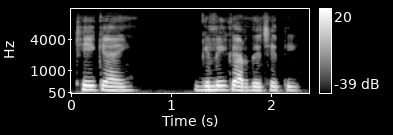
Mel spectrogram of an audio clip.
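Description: A steady, determined male traveller in a storybook reading, as a woman narrator puts him on. He talks calmly and plainly in a lowish voice. The sound is dry and close. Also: normal speed, no room sound, close to an everyday voice.

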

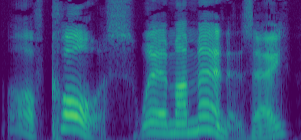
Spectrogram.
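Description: An actor playing a cheeky, boastful adventurer who speaks with an Australian accent and a lot of slang. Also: male voice, high voice, wildly swooping pitch, normal speed, fairly bright tone, no room sound, studio quality, exaggerated voice. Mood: cocky. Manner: brash, joking, full of slang. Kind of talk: audio drama acting.

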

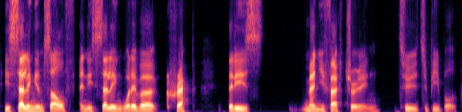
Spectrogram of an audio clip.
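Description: A man's voice: medium pitch, steady tone, measured pace, a bit bright, clean tone, no room sound, studio quality. A man co-hosting a podcast in casual chat, blunt and swearing, repeating words for emphasis. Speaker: podcast co-host.

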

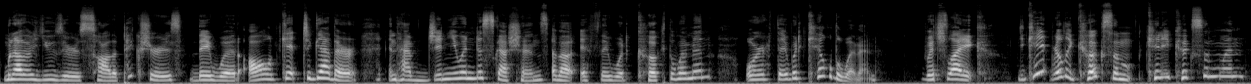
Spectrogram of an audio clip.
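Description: A woman's voice: a little high, expressive, normal speed, a little mellow. A young woman recording inside a closet, telling a true crime story in a rambling, chatty way full of fillers and self-corrections. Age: young adult. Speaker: college student vlogger. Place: small clothes closet, recording indoors.

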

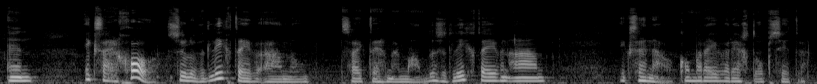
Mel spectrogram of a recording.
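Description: An older woman, a grandmother, gently telling viewers a personal story in a reflective, casual way. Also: low-pitched, lively intonation, normal speed, slight background noise.

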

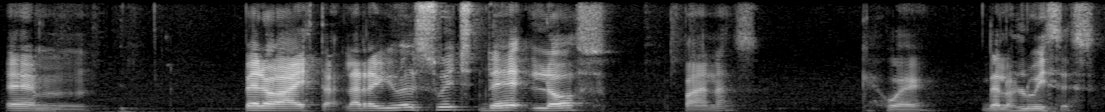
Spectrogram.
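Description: Casting: young Venezuelan host, slightly high voice, moves the chat along. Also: male voice, slow, pauses often, clean tone. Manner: steering the talk, wrapping up topics. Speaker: podcast host. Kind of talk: casual chat.

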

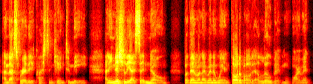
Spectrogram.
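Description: A man's voice: lowish voice, expressive, fast. A middle-aged man who grew up in Barbados, telling his career story with energy as a podcast guest. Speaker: guest, head of legal operations. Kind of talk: podcast interview.

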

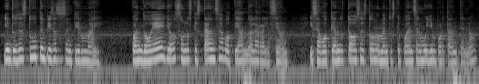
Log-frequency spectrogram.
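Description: A middle-aged woman, hosting a live stream as a therapist and explaining things calmly while she greets viewers and reads their comments. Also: a little high, normal speed, vocal fry.

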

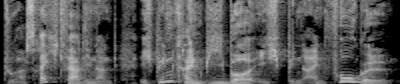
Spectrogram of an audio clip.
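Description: A man's voice: low voice, wildly swooping pitch, a little slow, a little mellow, breathy edge, heavily acted. A man voicing a small young male bird, shy but determined, in a bedtime storybook reading.

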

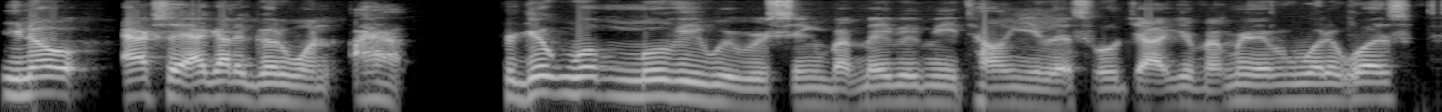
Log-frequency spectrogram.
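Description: A young man chatting on a podcast who rambles through his anecdotes and leans on fillers. His voice has an average pitch and a dry, close sound with no room echo. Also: fairly quick, a little mellow. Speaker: podcast co-host. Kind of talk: casual chat.

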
